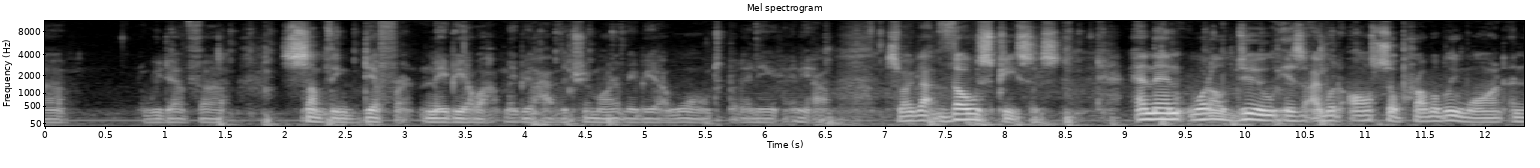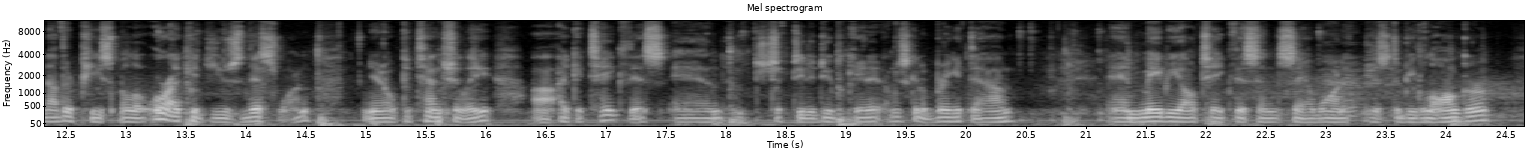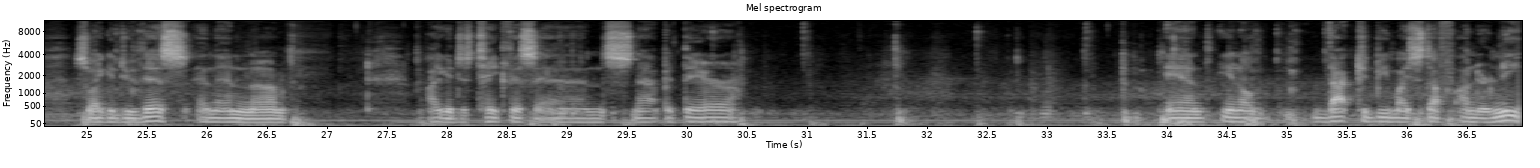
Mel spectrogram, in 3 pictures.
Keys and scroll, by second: 6.6 alt+a, 8.3 ctrl+s, 14.6 KP_1, 18.1 shift+d, 19.0 g, 21.4 Tab, 22.0 2, 24.1 a, 26.7 KP_1, 27.8 1, 31.8 a, 33.7 Tab, 34.1 alt+a.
